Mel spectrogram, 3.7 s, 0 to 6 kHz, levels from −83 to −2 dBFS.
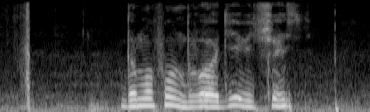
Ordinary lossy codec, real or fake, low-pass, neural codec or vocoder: none; fake; 5.4 kHz; codec, 16 kHz, 4 kbps, FreqCodec, larger model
